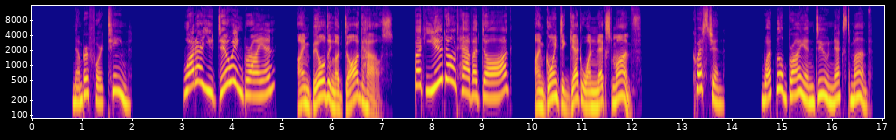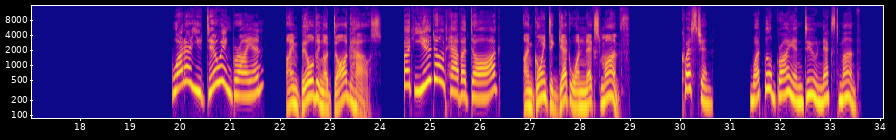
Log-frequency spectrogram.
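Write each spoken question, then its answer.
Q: What will Brian do next month?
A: Get a dog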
